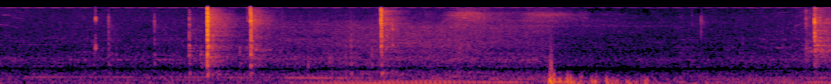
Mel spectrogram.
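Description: Hands set a small device down on a table with a light knock.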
